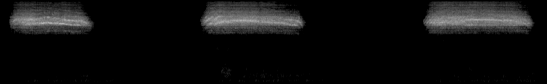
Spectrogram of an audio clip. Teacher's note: The tip of the tongue is not touching the back of the teeth. Blow the air out over the top of your tongue. The sound comes from the front of the mouth. This is a non-voiced sound.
